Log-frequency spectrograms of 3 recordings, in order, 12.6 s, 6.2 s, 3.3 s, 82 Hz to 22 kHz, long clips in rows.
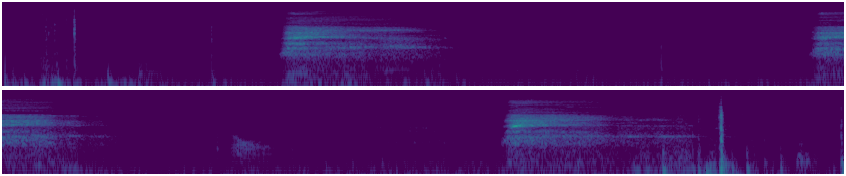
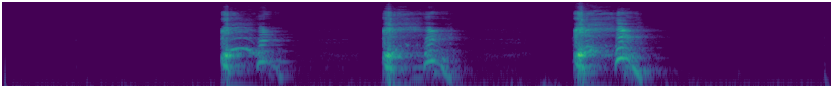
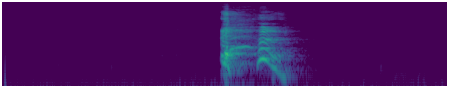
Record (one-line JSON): {"exhalation_length": "12.6 s", "exhalation_amplitude": 1953, "exhalation_signal_mean_std_ratio": 0.34, "three_cough_length": "6.2 s", "three_cough_amplitude": 10182, "three_cough_signal_mean_std_ratio": 0.26, "cough_length": "3.3 s", "cough_amplitude": 7748, "cough_signal_mean_std_ratio": 0.24, "survey_phase": "beta (2021-08-13 to 2022-03-07)", "age": "65+", "gender": "Female", "wearing_mask": "No", "symptom_none": true, "smoker_status": "Ex-smoker", "respiratory_condition_asthma": false, "respiratory_condition_other": false, "recruitment_source": "REACT", "submission_delay": "1 day", "covid_test_result": "Negative", "covid_test_method": "RT-qPCR"}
